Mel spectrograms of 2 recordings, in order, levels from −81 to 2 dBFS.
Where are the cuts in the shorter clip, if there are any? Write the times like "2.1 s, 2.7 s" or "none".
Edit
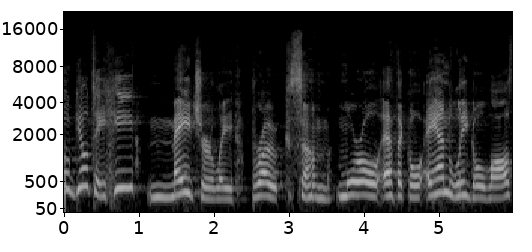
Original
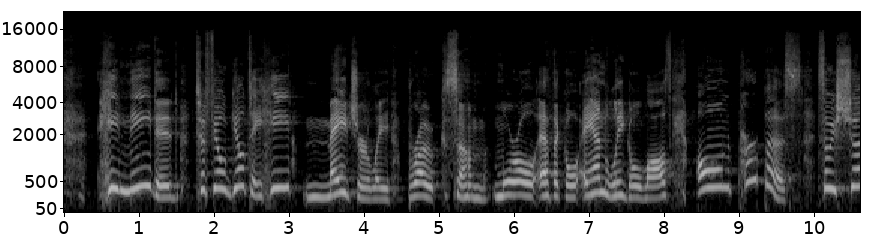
none

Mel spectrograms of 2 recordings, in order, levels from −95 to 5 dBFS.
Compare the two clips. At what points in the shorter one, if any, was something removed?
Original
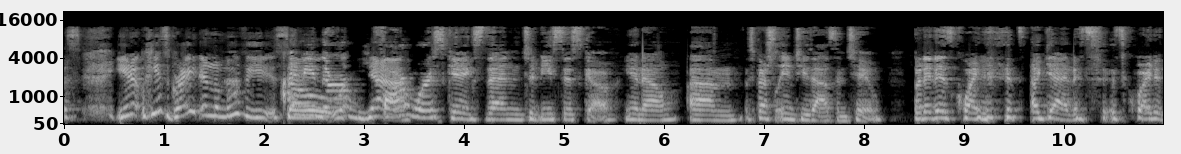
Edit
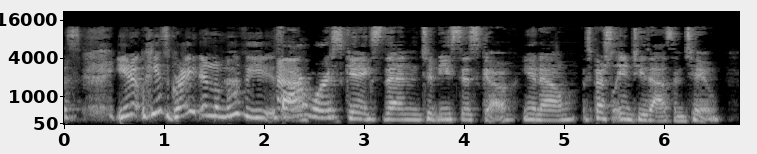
2.1 s, 5.2 s

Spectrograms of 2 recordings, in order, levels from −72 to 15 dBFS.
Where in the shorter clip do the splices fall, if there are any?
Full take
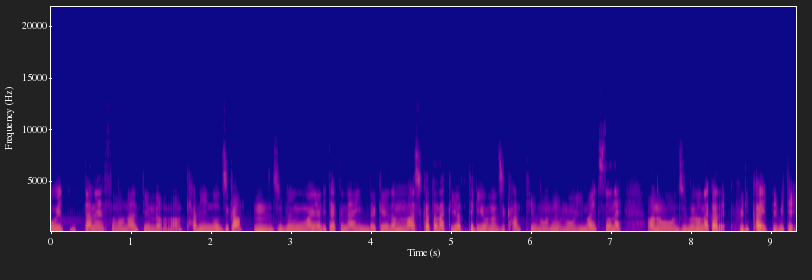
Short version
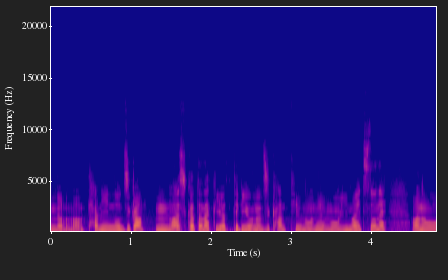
1.5 s

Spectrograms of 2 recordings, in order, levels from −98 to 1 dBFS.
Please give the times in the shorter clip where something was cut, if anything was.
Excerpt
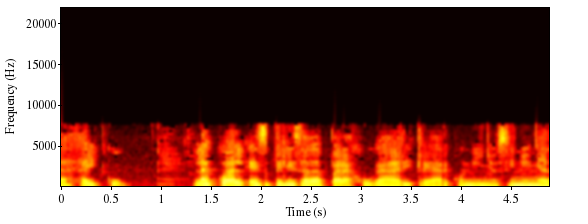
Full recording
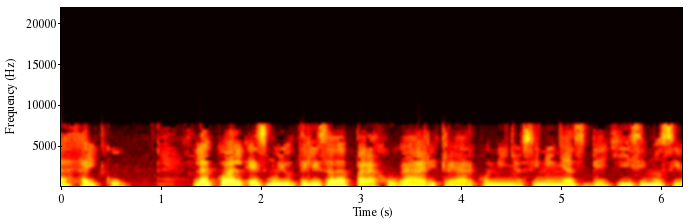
2.0 s

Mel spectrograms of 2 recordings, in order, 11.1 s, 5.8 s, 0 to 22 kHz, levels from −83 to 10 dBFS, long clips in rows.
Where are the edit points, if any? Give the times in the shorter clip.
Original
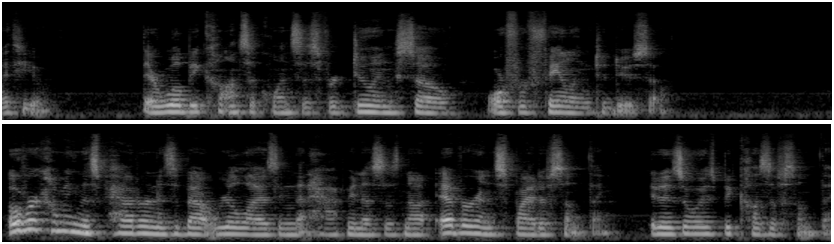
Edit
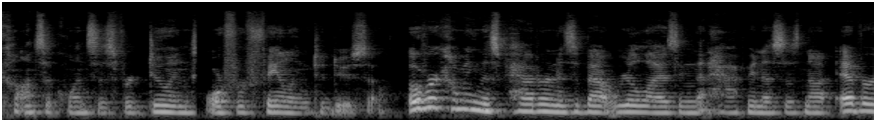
1.3 s, 2.6 s

